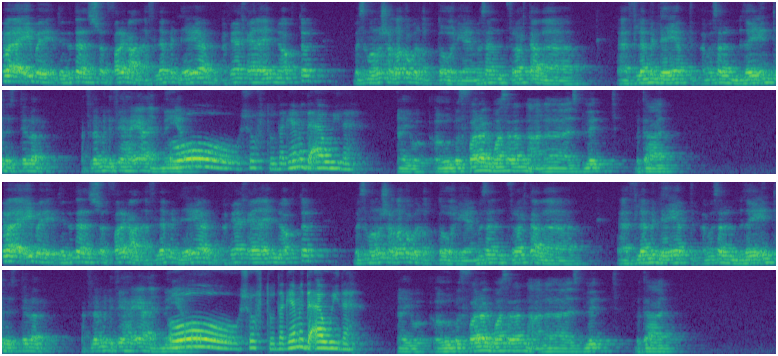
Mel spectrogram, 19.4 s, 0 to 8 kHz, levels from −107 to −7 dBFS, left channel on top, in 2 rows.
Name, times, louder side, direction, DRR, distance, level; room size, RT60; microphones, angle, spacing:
voice 1, 0.0-3.9 4.4-7.1 7.7-10.2 10.7-11.9 14.6-17.1 17.7-17.9, left 1 dB, 55° left, -1 dB, 2.3 m, -35 dB
voice 2, 11.7-14.1, right 3 dB, 75° right, 11 dB, 0.5 m, -29 dB
10.0 x 3.8 x 2.5 m, 0.68 s
head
